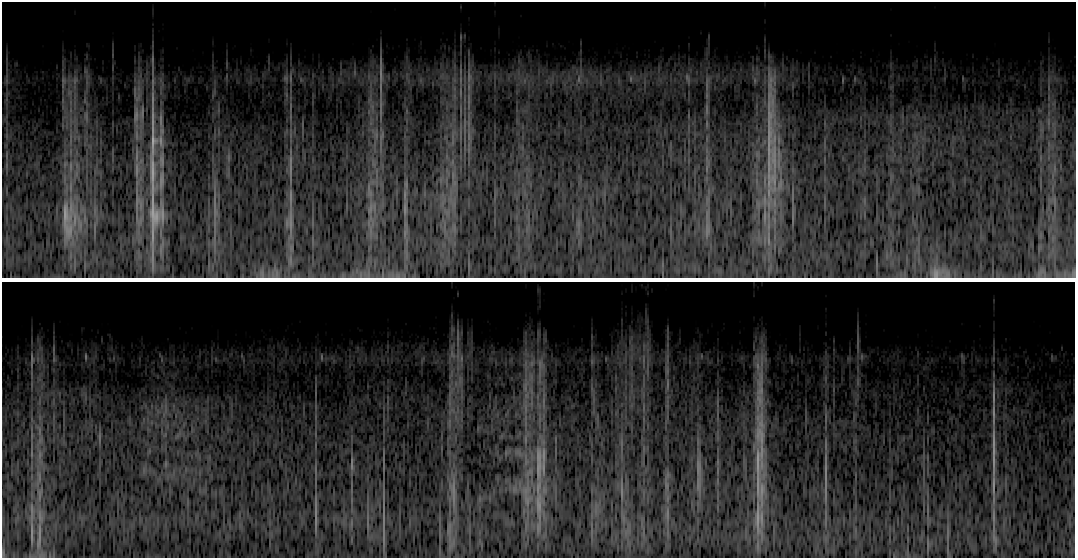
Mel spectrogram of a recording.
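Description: Near silence with faint, irregular clicks and knocks of footsteps on loose rock and gravel, the loudest about eight seconds in.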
